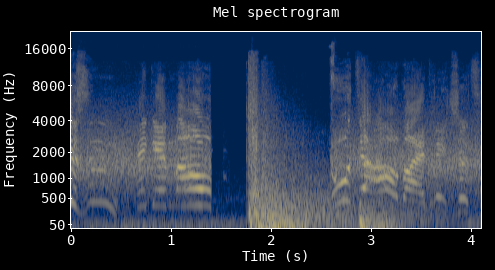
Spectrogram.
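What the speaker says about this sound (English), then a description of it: "That was an SPG-9 that was firing at me" A single heavy SPG-9 recoilless gun shot booms loudly in the WARNO war strategy game, a sharp blast with a rumbling tail, with brief voice lines before and after.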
